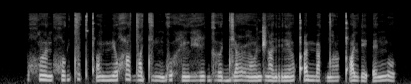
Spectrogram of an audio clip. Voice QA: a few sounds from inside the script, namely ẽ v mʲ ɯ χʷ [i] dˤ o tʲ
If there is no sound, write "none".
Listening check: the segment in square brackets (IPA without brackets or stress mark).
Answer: i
